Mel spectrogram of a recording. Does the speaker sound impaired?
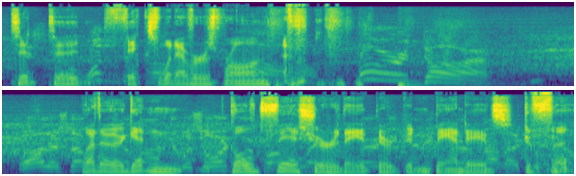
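No.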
